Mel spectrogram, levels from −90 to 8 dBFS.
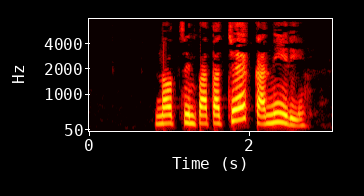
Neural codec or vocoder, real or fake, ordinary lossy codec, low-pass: none; real; MP3, 32 kbps; 7.2 kHz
